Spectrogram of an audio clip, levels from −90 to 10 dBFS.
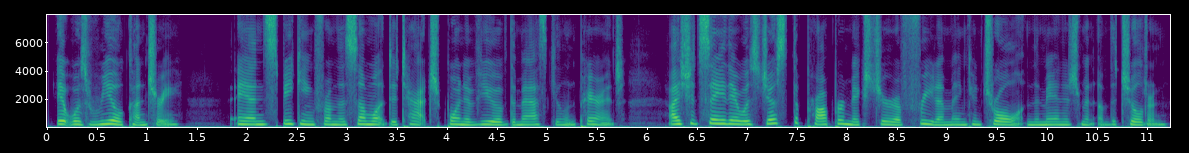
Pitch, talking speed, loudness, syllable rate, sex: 215 Hz, 180 wpm, -19 LUFS, 5.5 syllables/s, female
